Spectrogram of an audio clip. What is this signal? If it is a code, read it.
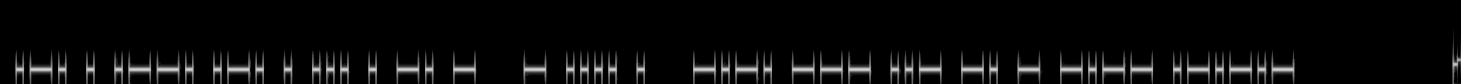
Morse code, heard as a keyed tone, about 17 wpm, 700 Hz. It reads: REPRESENT THE COUNTY.
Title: Sentences from Top 1200 Words 17wpm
